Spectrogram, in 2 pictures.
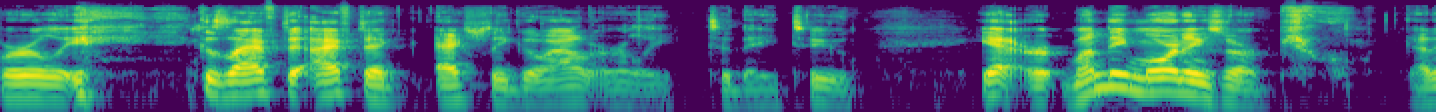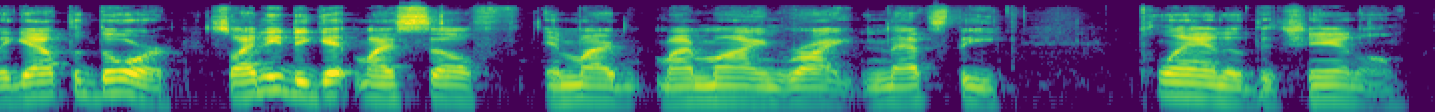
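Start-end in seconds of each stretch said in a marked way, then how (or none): none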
